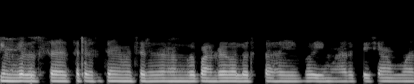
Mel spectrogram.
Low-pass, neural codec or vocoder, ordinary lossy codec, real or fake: 3.6 kHz; none; none; real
